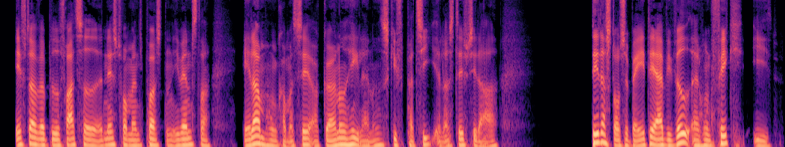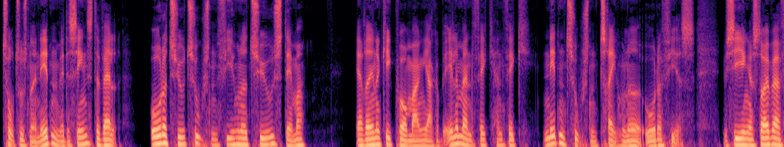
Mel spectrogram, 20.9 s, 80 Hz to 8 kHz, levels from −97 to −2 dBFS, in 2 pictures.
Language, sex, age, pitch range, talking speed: Danish, male, 20-39, 110-140 Hz, 180 wpm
